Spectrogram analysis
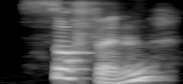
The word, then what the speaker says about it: soften: end of soft but then if you say soften you don't actually articulate that the t but the letters are still there the same with define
